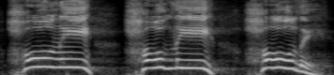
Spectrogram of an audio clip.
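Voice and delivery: high, loud ringing holy; seraph's call. Acted. Seraph crying to another, loud and high.

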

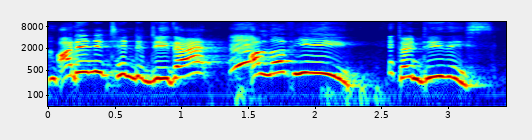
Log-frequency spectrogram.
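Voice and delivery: high-pitched melodramatic begging; mock desperate pleading. Acted pleading scene from the retold story.

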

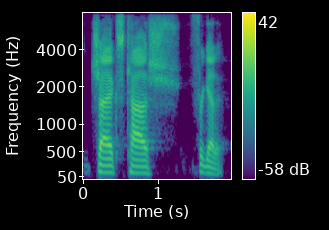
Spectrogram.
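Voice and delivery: ordinary talk

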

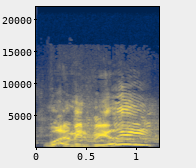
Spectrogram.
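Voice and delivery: high, loud incredulous outburst; mock disbelief. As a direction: play up the disbelief, pitched right up. Mock disbelief at a town's name.

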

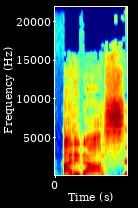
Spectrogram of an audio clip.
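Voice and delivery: "Adidas" said the Australian way, AH-dee-dass; "Adidas" in a lightly imitated Australian accent; Australian pronunciation. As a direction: stress the first syllable of "Adidas", Australian style. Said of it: "talking to an Australian person".

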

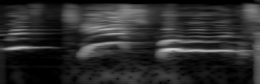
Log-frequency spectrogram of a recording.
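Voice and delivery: high, slow falsetto complaint; tenor's indignant aria. Retold or imitated. Retelling the tenor's aria about teaspoons, high and slow. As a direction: whine it way up like a fussy tenor. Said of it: "and he's like".

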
